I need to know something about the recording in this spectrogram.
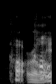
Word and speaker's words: Cotterill: Cotterill, yeah. Cotterill. We're going to pick everything up. It's got 3 syllables. Cotterill. Cotterill. That's 3 syllables.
